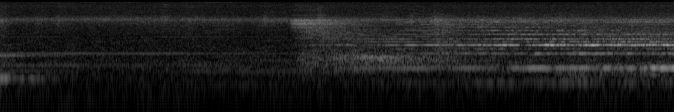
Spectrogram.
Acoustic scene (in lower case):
subway station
